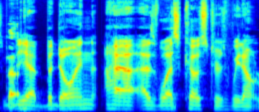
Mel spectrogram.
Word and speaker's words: Bowdoin: I went to Bowdoin. I might be saying that wrong, but yeah, Bowdoin.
